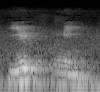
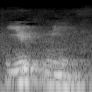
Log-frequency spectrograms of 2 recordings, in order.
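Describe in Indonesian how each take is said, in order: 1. Konsonan di tengah itu hamzah pendek. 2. Konsonan di tengah itu hamzah pendek.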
